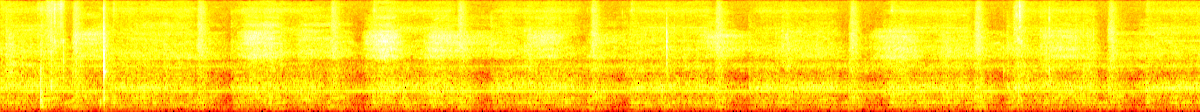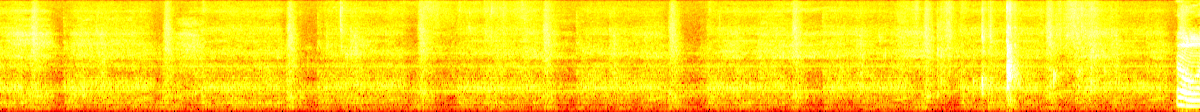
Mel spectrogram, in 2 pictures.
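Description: Large-format inkjet printer printing on roll paper: a steady hum with a regular swelling whir a little more than once a second as the print head makes its passes. A sharp click near the end.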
